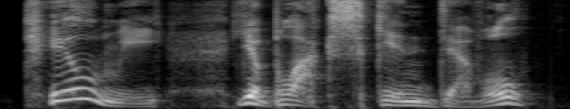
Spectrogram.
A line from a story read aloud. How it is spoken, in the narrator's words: he roared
